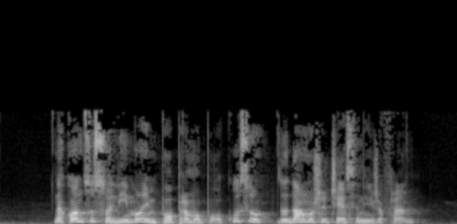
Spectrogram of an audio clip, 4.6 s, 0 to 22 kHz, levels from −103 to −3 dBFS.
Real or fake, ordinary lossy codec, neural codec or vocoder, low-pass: fake; MP3, 48 kbps; codec, 44.1 kHz, 7.8 kbps, DAC; 19.8 kHz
